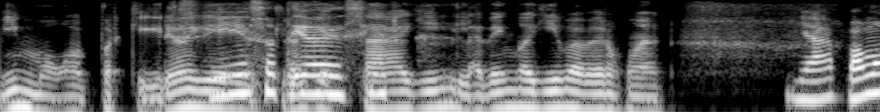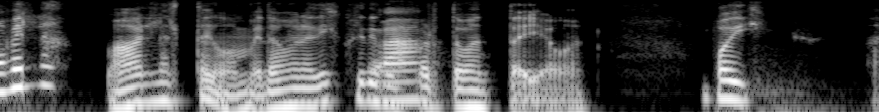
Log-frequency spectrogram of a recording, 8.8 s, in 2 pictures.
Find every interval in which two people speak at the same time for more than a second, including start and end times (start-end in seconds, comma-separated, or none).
0.8-2.0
